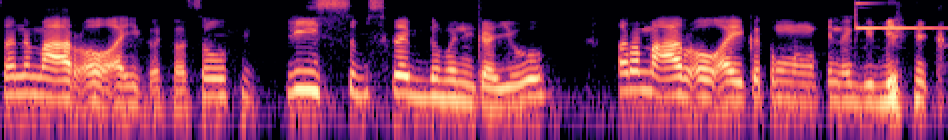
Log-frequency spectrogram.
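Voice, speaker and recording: Amid noticeable background noise, a woman with a fairly low pitch makes very wide pitch swings. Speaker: travel vlogger. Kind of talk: casual vlog. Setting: outdoors walking. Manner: animated.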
